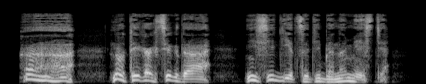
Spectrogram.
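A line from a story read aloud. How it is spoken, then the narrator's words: Grumbling. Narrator (Russian): заворчал Сивый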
